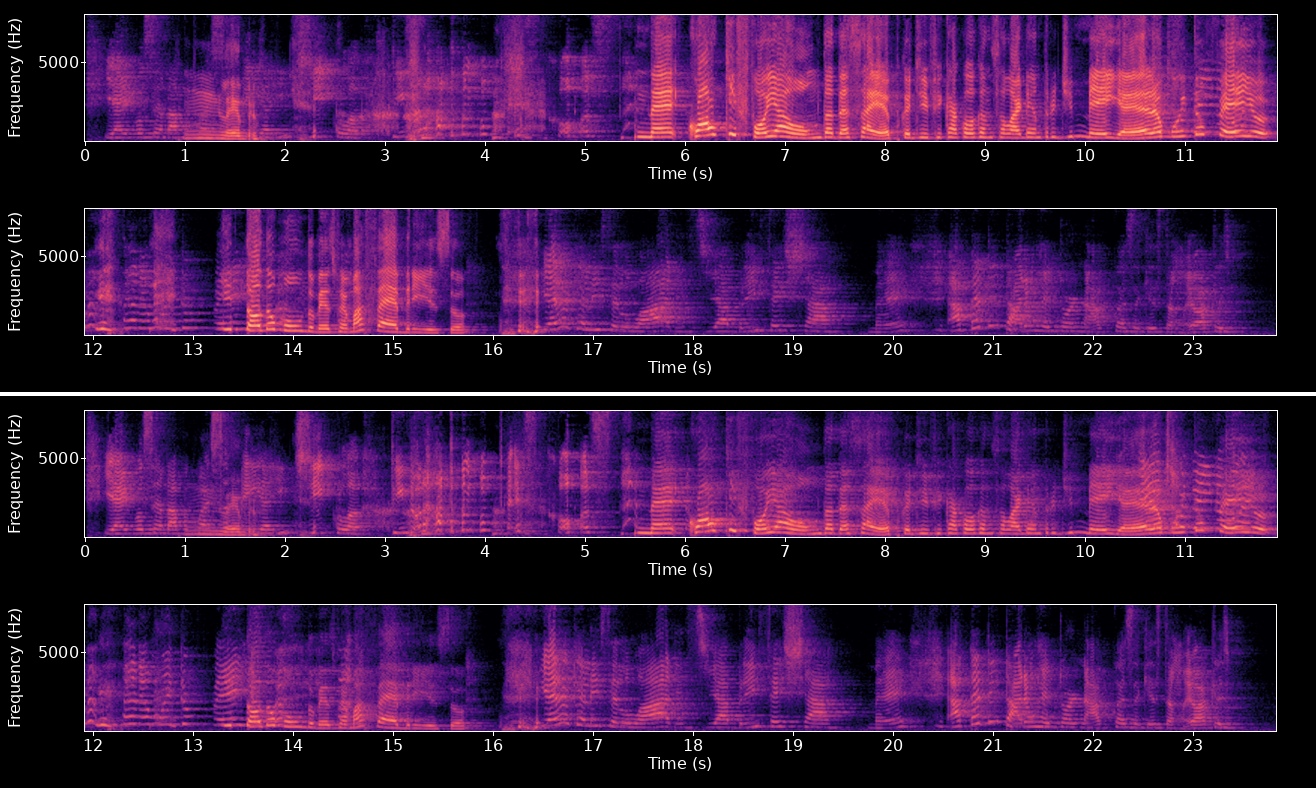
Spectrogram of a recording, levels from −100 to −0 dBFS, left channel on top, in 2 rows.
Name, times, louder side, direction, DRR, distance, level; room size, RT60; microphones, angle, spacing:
voice 1, 0.0-5.5 10.3-12.0 12.3-15.0 15.7-15.8 16.1-19.4 19.7-23.3, right 4 dB, 75° right, 6 dB, 1.1 m, -42 dB
voice 2, 1.0-1.7 3.2-3.3 5.5-12.2 12.7-12.8 13.3-15.7 16.1-16.5, left 8 dB, 70° left, 18 dB, 0.3 m, -26 dB
8.2 x 7.5 x 6.0 m, 0.80 s
head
